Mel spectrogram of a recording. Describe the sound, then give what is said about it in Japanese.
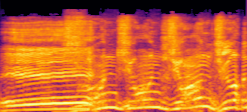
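A man's voice loudly imitates an Indian cicada's buzzing call, a droning, nasal whirr repeated in about four quick, wavering pulses. “こんな、これ、セミの音ですかって聞いたんだから、これ、あまりにもセミの声っぽくない音。”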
